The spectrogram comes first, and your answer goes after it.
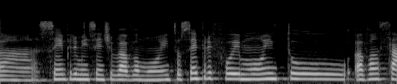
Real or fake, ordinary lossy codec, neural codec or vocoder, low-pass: fake; none; codec, 16 kHz, 8 kbps, FreqCodec, larger model; none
